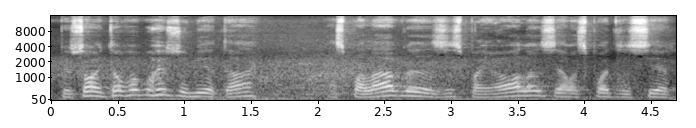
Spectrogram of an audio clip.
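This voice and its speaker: A man with a Brazilian Portuguese accent walks through a lesson at an unhurried pace, pausing to check understanding with listeners. His voice is gravelly and dark, sitting a little higher than usual. Faint background noise hums underneath the recording. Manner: slow, repeats himself, frequent "né?" and "tá?" checks. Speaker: language teacher. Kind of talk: explanatory lesson.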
